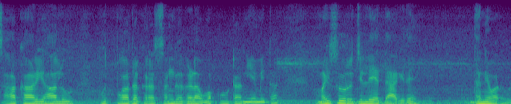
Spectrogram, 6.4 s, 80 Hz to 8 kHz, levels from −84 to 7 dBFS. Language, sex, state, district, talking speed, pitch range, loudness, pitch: Kannada, male, Karnataka, Mysore, 180 wpm, 135-155 Hz, -17 LUFS, 145 Hz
